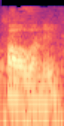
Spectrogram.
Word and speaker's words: Ptolemy: Okay, then the other one, Ptolemy, I don't know if you pronounce the P exactly, but it's like Ptolemy,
